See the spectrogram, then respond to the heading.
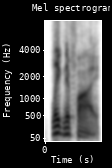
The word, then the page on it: lignify: American English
